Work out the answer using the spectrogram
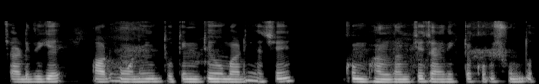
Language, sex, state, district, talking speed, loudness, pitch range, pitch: Bengali, male, West Bengal, Jhargram, 120 wpm, -25 LUFS, 120-130 Hz, 125 Hz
